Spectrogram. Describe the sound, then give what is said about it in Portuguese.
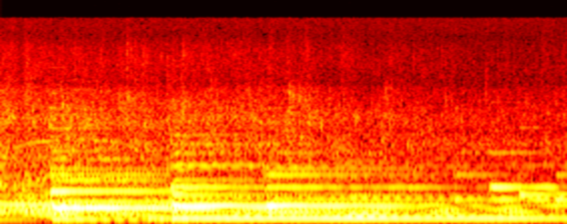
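An audience applauding the Lord during a sermon in a steady, dense wash of clapping that carries on throughout, layered over sustained, ringing keyboard chords. No one speaks. “Então, pode aplaudir o Senhor.”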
